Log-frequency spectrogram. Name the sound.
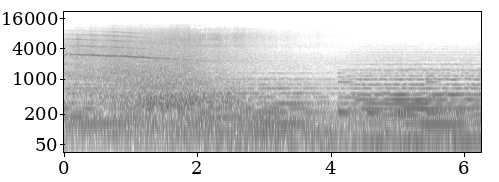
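airplane engine in flight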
